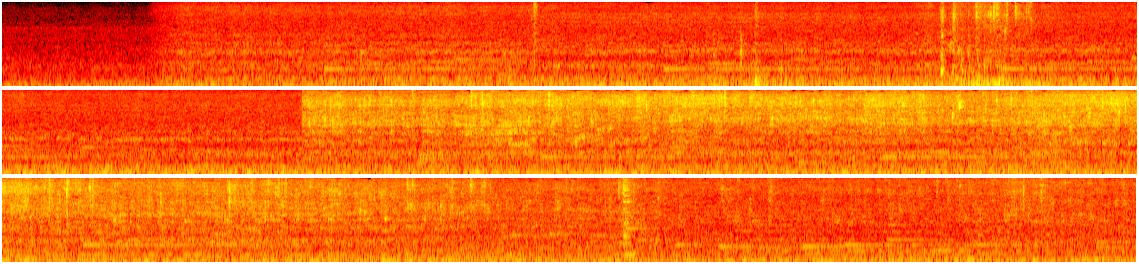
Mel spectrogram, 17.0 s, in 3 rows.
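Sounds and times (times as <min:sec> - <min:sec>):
potatoes sizzling in hot oil: 0:07.2 - 0:11.9.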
